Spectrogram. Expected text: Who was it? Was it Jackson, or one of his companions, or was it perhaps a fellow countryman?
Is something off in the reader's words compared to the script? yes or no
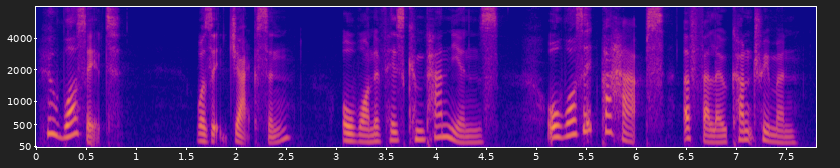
no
